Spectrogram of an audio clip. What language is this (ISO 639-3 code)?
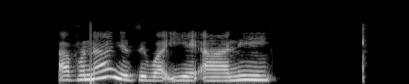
lug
